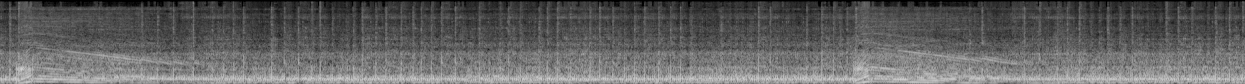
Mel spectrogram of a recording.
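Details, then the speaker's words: Mixmaster chainsaw from Husqvarna 266 and Jonsered 630 Super parts: loud run, blips sag and burble coming off idle, smoky; rich low-speed jet, low jet then turned in. "so you hear how smoky it had a little bit of a bumble off idle"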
